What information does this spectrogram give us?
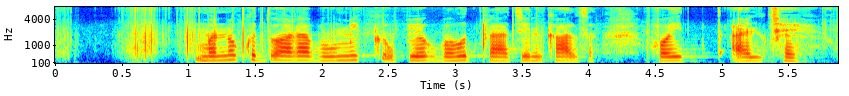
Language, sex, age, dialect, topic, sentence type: Maithili, female, 25-30, Eastern / Thethi, agriculture, statement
